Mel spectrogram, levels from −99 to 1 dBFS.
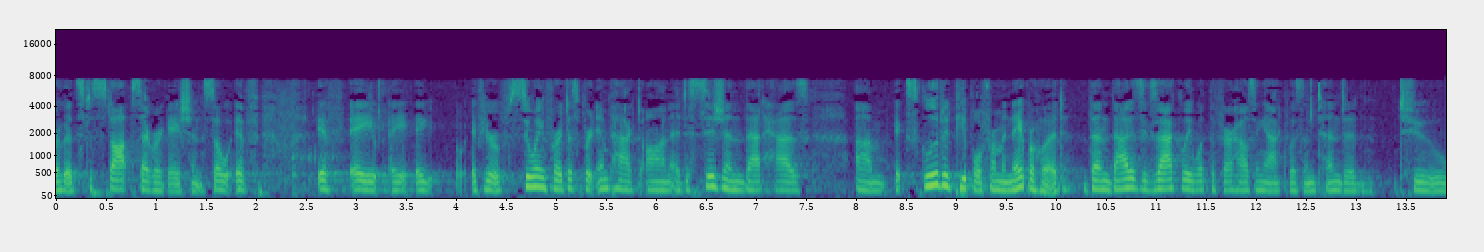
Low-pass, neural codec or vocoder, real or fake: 7.2 kHz; none; real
